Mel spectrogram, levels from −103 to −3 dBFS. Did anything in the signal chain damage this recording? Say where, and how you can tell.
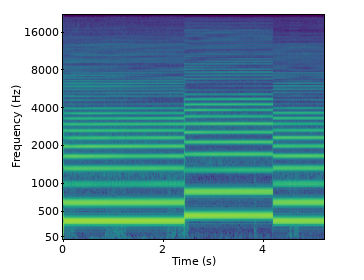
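Yes. A section at the wrong speed runs from 2.42 s to 4.19 s: the music suddenly plays 1.29 times too fast, rising about four semitones and rushing, then drops back. That points to a clock mismatch, likely during editing or playback, when this stretch was resampled.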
